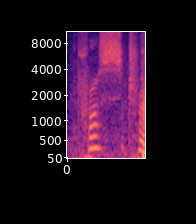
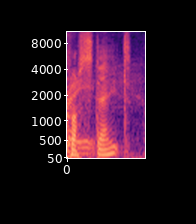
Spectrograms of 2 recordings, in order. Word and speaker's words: prostate: remember another one actually another clang is PR prostrate prostate prostate prostate and prostrate as well exactly don't you don't want to mix those up yeah you got a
